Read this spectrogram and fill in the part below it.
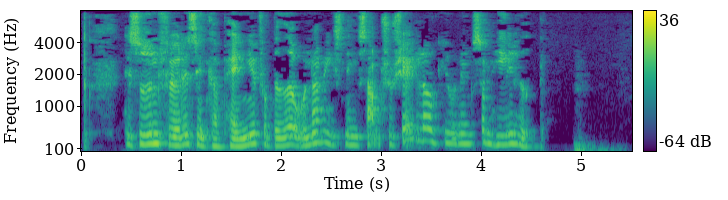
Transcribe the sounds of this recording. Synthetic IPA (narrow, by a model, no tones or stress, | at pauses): d̥e̝suð̞ˠn̩føɐɾəsʰe̝nkʰɑ̈mpʰænjəfɒ̽b̥eð̞ˠʁɐʔɔ̽nɐʋḭːsne̝ŋsɑ̈m̰d̥so̝ɕɛ̰ːlːɒʊɡ̥iʊne̝ŋsɒ̽mɦe̝ːlɦe̝ð̰ˠ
